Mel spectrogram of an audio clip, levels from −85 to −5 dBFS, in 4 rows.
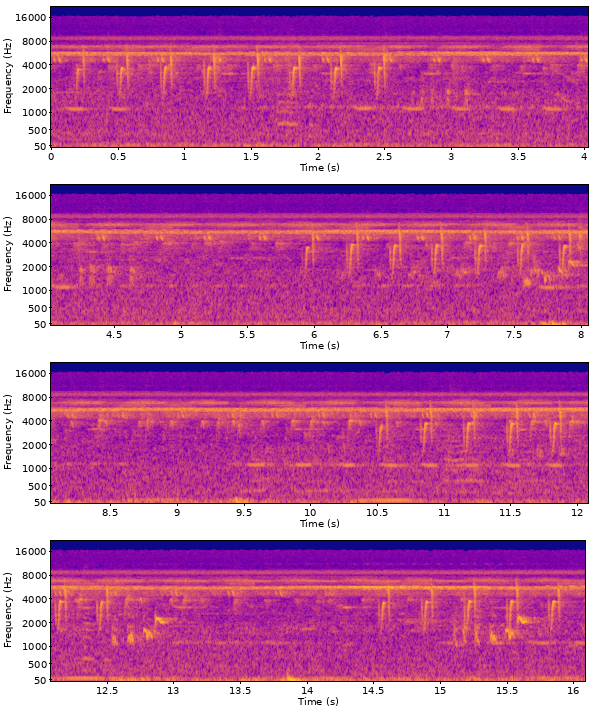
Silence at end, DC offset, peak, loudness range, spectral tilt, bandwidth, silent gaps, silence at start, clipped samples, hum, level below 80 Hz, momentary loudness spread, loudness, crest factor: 0 s; under 0.1%; -2 dBFS; 2 LU; 0.5 dB/octave; 17.5 kHz; none; 0 s; under 0.1%; none; -36 dBFS; 4 LU; -17 LUFS; 18 dB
